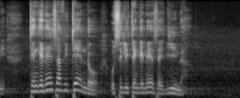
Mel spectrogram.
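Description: An elderly man preaches with animation through a microphone.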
